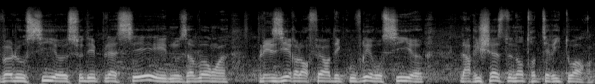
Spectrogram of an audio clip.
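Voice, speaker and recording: Over noticeable background noise and audible room echo, a man with a fairly high pitch speaks at a fairly quick pace, his loudness very even and his intonation fairly even. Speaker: mayor. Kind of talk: interview. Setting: conference. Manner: hesitant with fillers.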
